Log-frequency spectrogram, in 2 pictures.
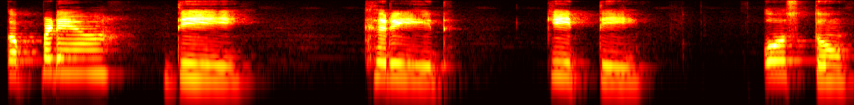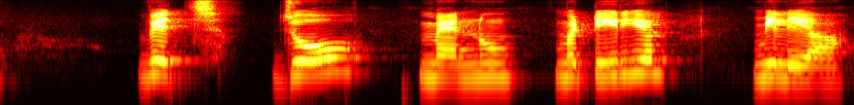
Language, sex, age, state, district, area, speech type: Punjabi, female, 18-30, Punjab, Hoshiarpur, rural, spontaneous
